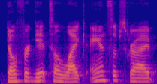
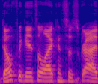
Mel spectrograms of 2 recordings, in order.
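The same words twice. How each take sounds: First: It is said at a slowed-down pace. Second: It is said at a fast pace. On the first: The speaker calls it wrong. "I was trying to slow it down" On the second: The speaker calls it right. "So I'm gonna say it fast"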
